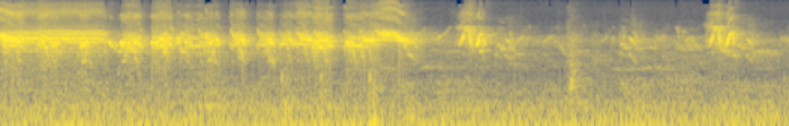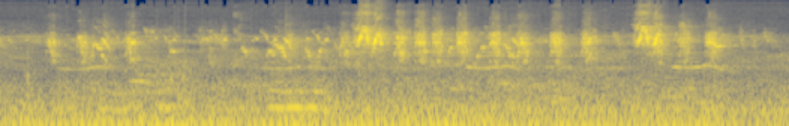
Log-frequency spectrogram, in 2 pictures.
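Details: Sparrows chirping in the morning: a dense burst of overlapping high chirps for the first three seconds, then scattered short chirps and twitters, with a low background rumble.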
